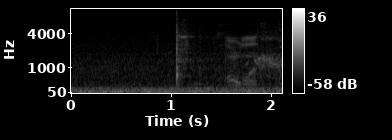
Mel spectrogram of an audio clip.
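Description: A bat cracks against a ball once, sharp and far off.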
